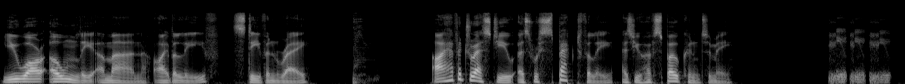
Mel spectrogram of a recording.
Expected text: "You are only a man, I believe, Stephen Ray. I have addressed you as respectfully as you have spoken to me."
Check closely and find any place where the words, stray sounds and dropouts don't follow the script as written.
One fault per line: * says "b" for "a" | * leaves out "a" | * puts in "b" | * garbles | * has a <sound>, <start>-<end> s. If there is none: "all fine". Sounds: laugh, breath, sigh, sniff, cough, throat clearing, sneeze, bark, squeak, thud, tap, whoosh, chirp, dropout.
* has a thud, 3.5-3.8 s
* has a laugh, 8.3-8.9 s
